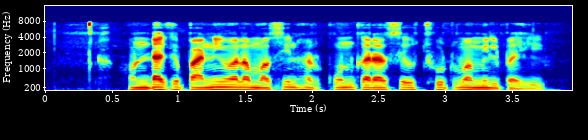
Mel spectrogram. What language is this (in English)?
Chhattisgarhi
